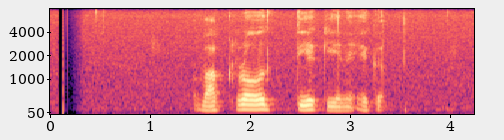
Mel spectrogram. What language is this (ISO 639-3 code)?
sin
